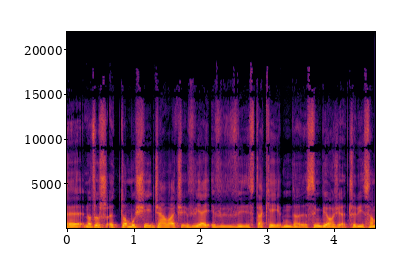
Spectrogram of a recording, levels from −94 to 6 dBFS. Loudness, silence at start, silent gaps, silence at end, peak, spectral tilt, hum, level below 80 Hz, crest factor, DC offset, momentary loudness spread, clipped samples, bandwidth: -17 LUFS; 0 s; none; 0 s; -2 dBFS; -6.5 dB/octave; none; -44 dBFS; 14 dB; under 0.1%; 4 LU; under 0.1%; 15 kHz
